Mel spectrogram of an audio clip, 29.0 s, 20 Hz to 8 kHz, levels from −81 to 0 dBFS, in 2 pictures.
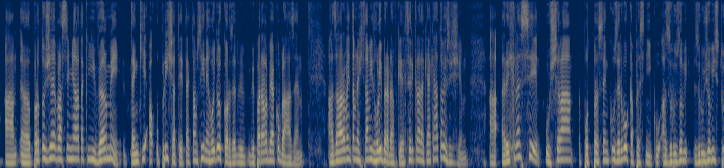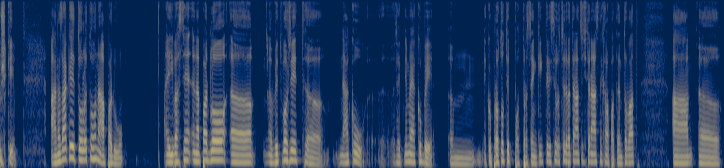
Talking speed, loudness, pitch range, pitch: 155 wpm, -29 LUFS, 125-170 Hz, 140 Hz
